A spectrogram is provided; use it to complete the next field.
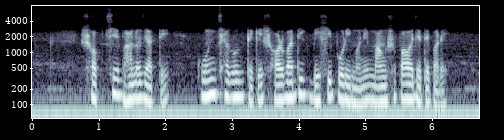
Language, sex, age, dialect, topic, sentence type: Bengali, male, 18-24, Standard Colloquial, agriculture, question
